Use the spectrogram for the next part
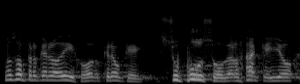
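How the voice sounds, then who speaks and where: Man, pastor, lively sermon, high voice, loud then hushed storytelling. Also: moderate pace. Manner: animated, swings between loud preaching and quiet storytelling. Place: church.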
